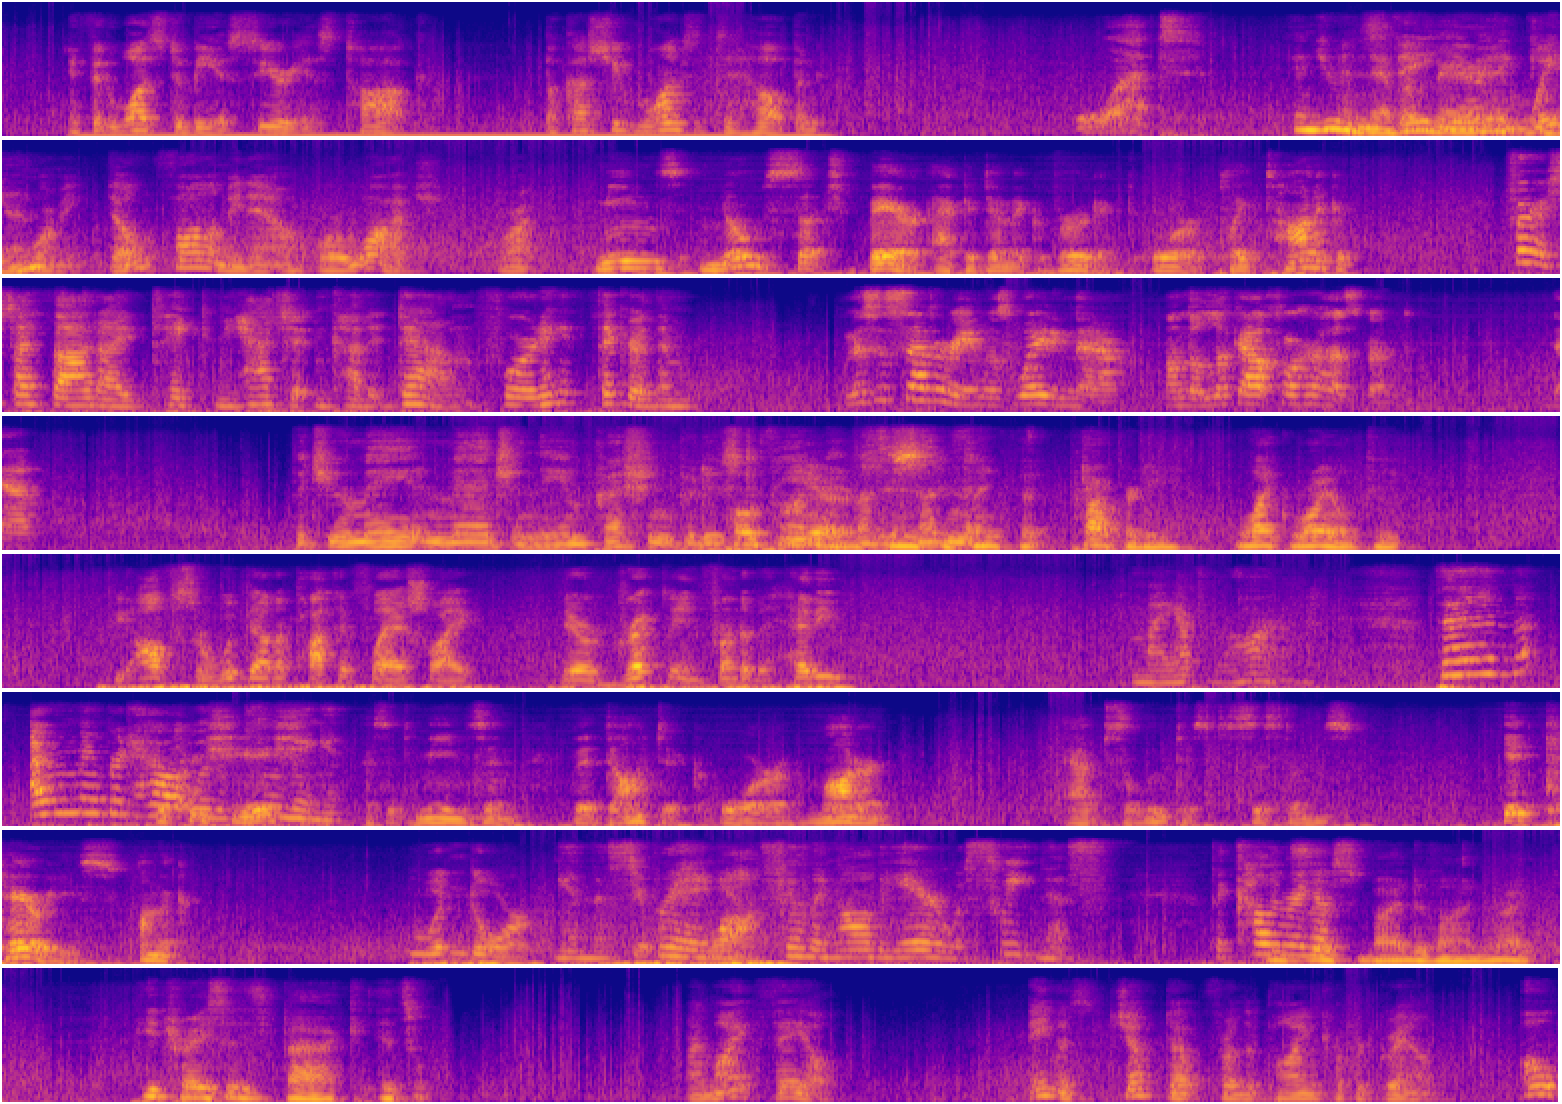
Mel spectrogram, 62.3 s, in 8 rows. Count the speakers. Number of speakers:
nine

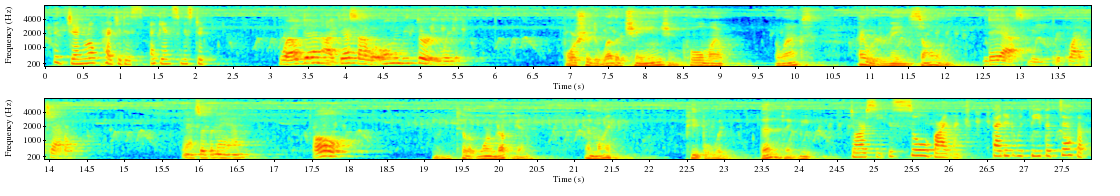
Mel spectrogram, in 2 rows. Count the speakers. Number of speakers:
three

